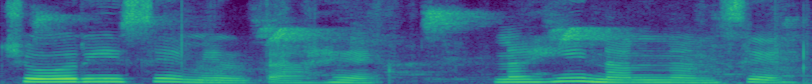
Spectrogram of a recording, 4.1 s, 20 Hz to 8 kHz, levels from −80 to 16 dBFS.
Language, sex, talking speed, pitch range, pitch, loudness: Hindi, female, 120 wpm, 215-285 Hz, 240 Hz, -15 LUFS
